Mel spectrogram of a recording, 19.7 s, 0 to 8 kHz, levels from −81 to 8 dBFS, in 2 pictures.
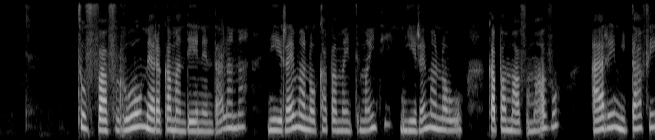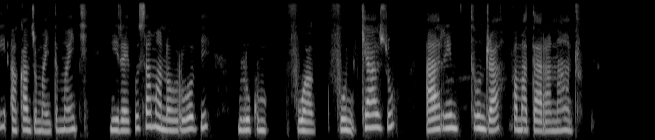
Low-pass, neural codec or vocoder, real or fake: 7.2 kHz; vocoder, 22.05 kHz, 80 mel bands, WaveNeXt; fake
